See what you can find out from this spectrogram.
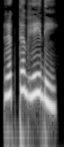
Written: ರಕ್ತಭೇದಿ

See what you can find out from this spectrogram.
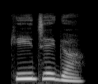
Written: ಖಜಾಕೆ

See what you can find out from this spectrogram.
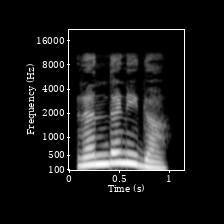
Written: ರಂದಣಿಗ

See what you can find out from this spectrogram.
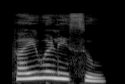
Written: ಗಾವಳಿಸು

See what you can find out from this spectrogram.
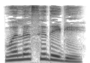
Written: ವಲಸೆದೆಗೆ

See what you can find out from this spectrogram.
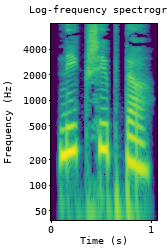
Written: ನಿಕ್ಷಿಪಿತ

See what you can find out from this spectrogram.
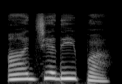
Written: ಆಜ್ಯದೀಪ

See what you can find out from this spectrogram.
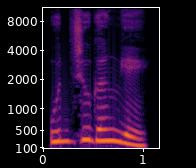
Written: ಉಜ್ಜುಗಂಗೆಯ್

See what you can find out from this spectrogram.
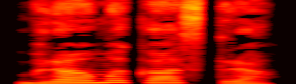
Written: ಭ್ರಾಮಕಾಸ್ತ್ರ

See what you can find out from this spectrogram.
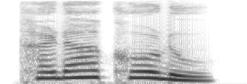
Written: ಖಡಾಖೋಡು

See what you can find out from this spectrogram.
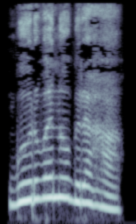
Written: ಗುರ್ವನುಗ್ರಹ

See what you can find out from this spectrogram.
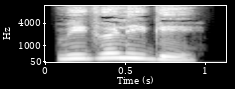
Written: ವಿಘಳಿಗೆ

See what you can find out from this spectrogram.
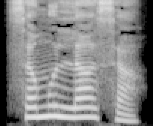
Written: ಸಮುಲ್ಲಾಸ

